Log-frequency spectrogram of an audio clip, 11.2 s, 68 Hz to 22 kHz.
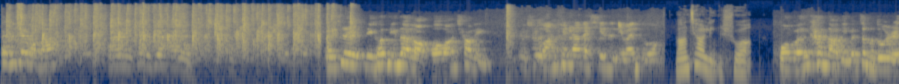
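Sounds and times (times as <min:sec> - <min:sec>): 
audience applause: 0:00.0 - 0:04.1
speech: 0:04.1 - 0:11.2.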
